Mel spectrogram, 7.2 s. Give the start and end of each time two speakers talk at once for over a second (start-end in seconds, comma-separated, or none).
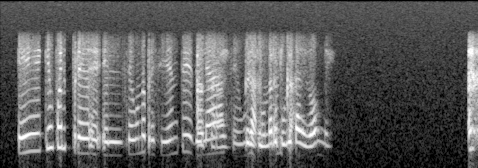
3.0-4.4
